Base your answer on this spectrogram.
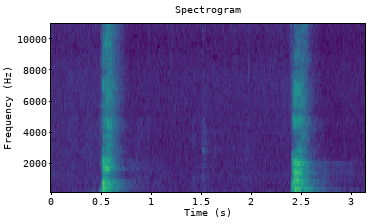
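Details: Bentley, a 10.5-month-old intact 95-lb male Greater Swiss Mountain Dog sitting on a porch, alerts passers-by that he is there with two loud, sharp full barks spaced about two seconds apart, with near silence between them.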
